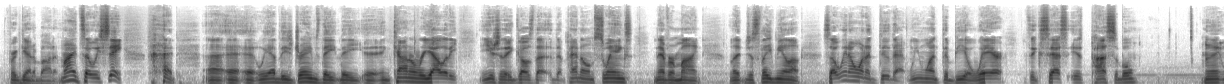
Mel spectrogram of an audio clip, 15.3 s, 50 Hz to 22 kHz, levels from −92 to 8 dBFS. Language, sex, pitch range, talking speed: English, male, 105-130 Hz, 190 wpm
